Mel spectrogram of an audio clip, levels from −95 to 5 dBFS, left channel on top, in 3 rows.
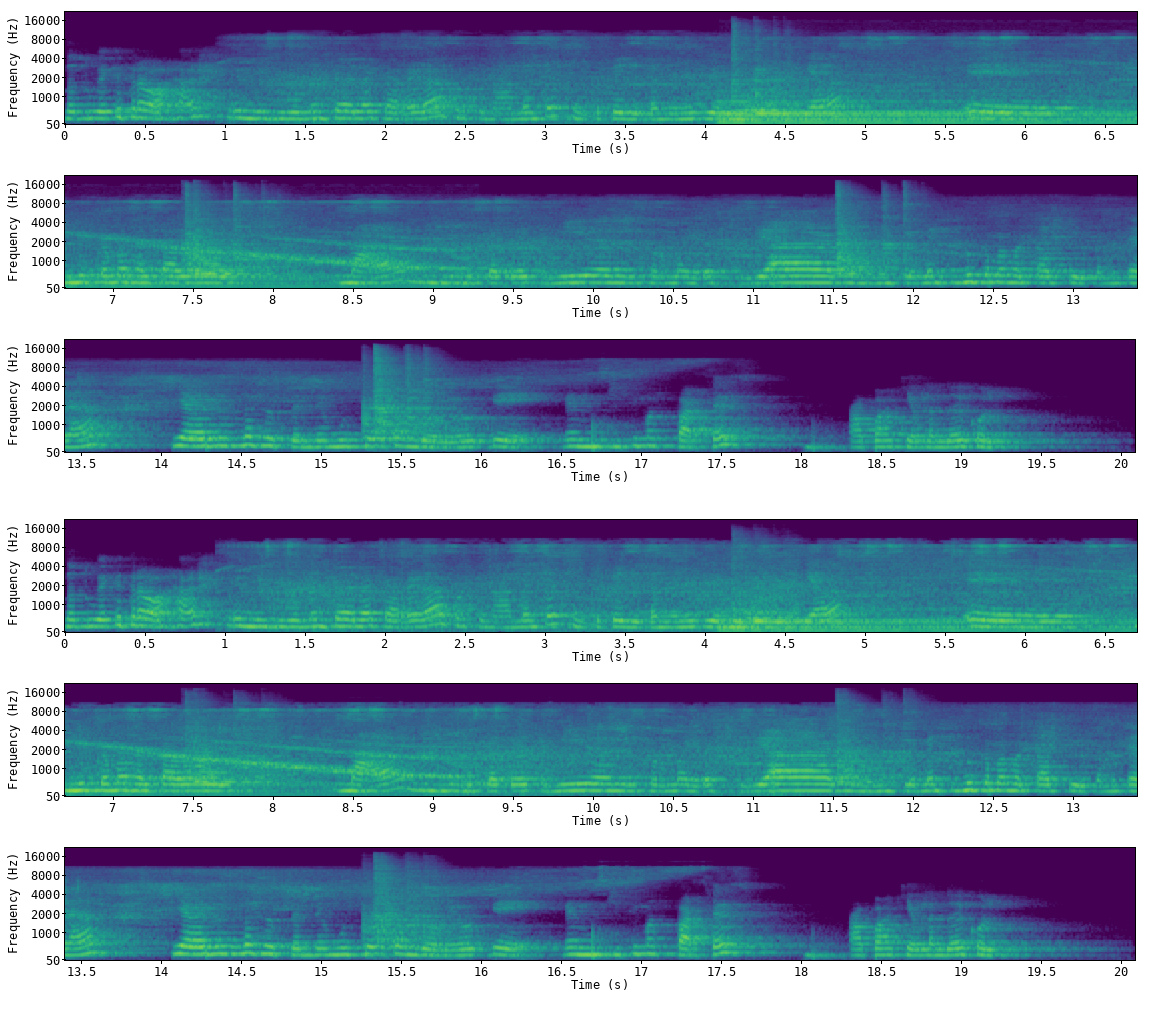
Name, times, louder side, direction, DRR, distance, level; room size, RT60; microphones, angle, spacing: voice 1, 0.0-4.9 5.6-7.8 8.4-13.7 14.1-17.6 18.0-19.2, right 2 dB, 20° right, 5 dB, 0.4 m, -24 dB
sound 1, 0.9-17.4, right 3 dB, 80° right, 1.1 m, -35 dB
sound 2, 4.1-9.3, left 3 dB, 85° left, 0.6 m, -28 dB
sound 3, 4.2-4.7 7.4-8.2 11.5-12.2 15.3-15.8, left 2 dB, 20° left, 2.0 m, -29 dB
10.5 x 7.9 x 3.9 m, 1.2 s
head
